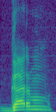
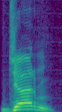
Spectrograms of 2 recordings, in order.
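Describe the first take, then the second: First: The letter g is said as a hard g. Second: The letter g is said as a j. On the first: The speaker calls it wrong. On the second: The speaker calls it right.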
